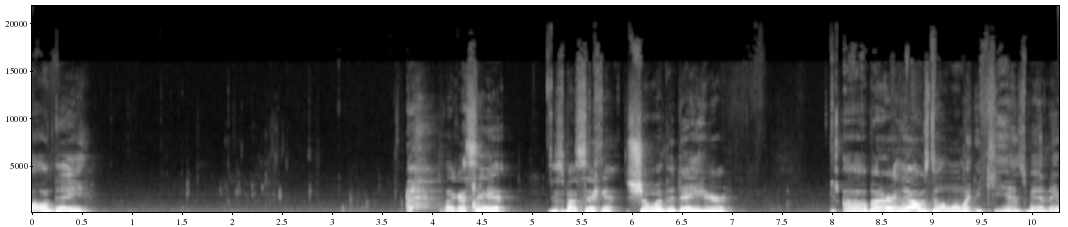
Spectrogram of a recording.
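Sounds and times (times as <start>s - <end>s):
speech: 0.0s - 0.7s, 3.8s - 7.1s, 8.0s - 10.2s
steady low rumble of noise: 0.0s - 10.2s
sipping hot coffee with wet slurps: 1.3s - 4.2s.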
